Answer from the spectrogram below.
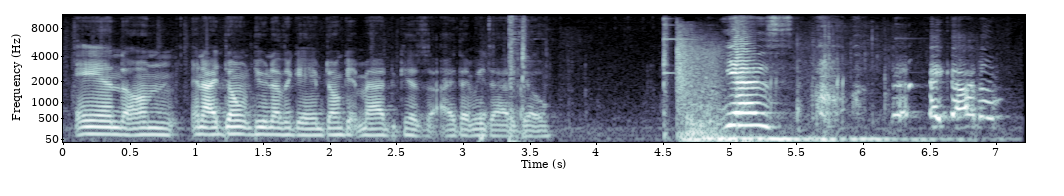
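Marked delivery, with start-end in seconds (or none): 5.0-7.1 high triumphant yell; excited cheer. Real, not acted. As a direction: shout it out, thrilled at the kill. Just got a kill.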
